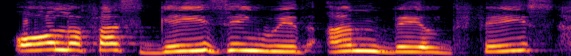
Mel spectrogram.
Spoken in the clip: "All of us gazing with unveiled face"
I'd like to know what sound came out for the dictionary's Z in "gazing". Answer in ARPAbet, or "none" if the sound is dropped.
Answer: Z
